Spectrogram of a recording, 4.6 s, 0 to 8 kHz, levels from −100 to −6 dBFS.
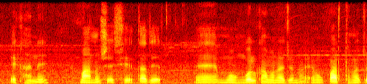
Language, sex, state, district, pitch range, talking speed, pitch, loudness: Bengali, male, Tripura, West Tripura, 95-110 Hz, 145 wpm, 100 Hz, -25 LUFS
